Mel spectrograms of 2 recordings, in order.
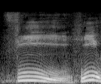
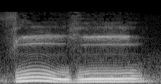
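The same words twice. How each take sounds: First: The final vowel is kept short. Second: The final vowel is drawn out long. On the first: "dia baca pendek" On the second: "dibaca dengan panjang"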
